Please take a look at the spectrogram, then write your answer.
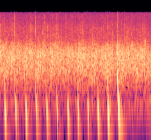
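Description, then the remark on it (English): An audience at a tent meeting applauds to give the Lord a hand, a dense, steady wash of clapping, with a regular low thumping pulse running beneath it several times a second. No one speaks. “Can you give the Lord a hand?”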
